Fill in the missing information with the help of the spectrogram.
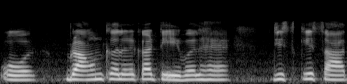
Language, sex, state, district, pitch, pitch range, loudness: Hindi, female, Punjab, Pathankot, 220 Hz, 215-235 Hz, -17 LUFS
